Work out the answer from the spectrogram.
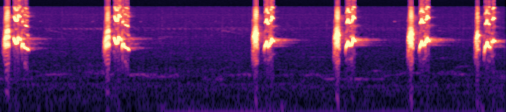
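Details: Sooty-headed Bulbul in full song, used to call opponents and lure wild birds: six short bubbly chirp bursts in five seconds, each with a quick descending flourish, over a faint low hum.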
